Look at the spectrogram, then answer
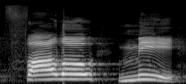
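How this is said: The stress is on the word follow.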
